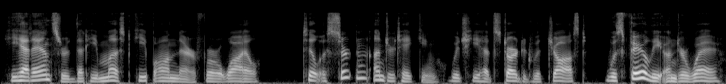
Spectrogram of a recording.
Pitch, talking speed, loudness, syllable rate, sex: 160 Hz, 205 wpm, -20 LUFS, 5.7 syllables/s, female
